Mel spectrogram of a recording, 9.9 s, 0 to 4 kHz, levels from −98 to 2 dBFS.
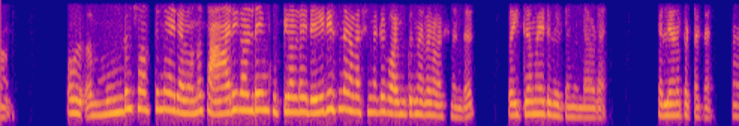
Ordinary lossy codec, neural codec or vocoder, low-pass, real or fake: none; none; 3.6 kHz; real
